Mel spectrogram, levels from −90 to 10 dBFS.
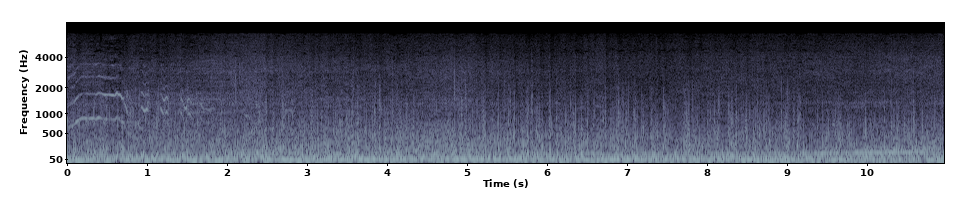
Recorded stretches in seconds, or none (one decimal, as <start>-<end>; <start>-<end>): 0.8-2.3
